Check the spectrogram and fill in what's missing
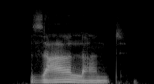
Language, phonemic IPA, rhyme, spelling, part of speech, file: German, /ˈzaːrlant/, -ant, Saarland, proper noun, De-Saarland.ogg
- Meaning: Saarland (a state of modern Germany)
